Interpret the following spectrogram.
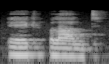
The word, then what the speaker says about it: eggplant: Cách đọc thứ ba các bạn bỏ âm t, eggplant. Eggplant. Tuy nhiên theo mình nghĩ các bạn vẫn nên thêm âm t vào tại vì nó nghe hay hơn nhiều, eggplant.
